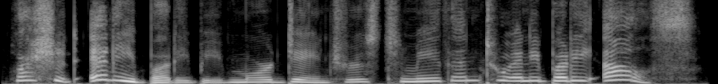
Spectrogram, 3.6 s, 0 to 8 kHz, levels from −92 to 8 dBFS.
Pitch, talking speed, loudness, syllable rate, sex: 270 Hz, 200 wpm, -18 LUFS, 6.4 syllables/s, female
